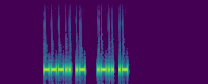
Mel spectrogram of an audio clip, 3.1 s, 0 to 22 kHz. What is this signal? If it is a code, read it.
Morse code, heard as a keyed tone, about 46 wpm, 700 Hz. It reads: 8A LA
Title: Field Day Exchanges Encore - 45wpm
